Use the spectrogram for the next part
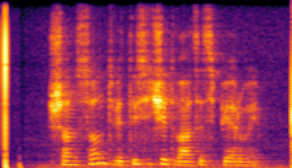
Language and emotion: Russian, neutral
